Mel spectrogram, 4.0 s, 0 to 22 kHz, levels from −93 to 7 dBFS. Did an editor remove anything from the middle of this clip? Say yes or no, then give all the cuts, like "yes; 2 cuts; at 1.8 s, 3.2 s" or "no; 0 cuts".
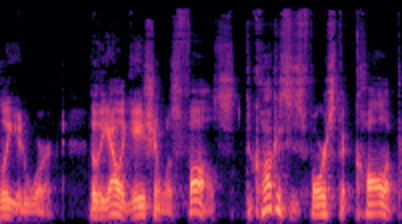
yes; 1 cut; at 2.4 s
